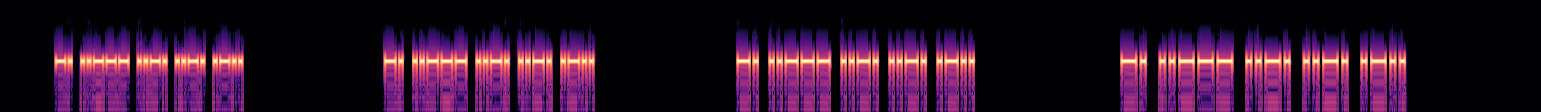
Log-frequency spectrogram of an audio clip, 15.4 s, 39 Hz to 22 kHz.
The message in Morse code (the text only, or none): N2FFL N2FFL N2FFL N2FFL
